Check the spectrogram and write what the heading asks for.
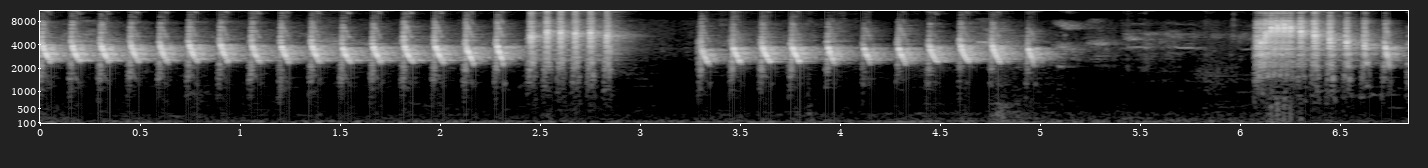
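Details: Olive-winged bulbul (kapas tembak) recorded cleanly for training caged songbirds: long runs of rapid, sharp, high chips, about three per second, broken by a brief silence and ending in a brighter burst.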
